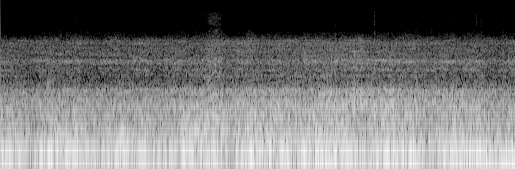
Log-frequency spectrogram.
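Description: Passenger train coaches rolling past: a steady rumble of wheels on the rails.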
